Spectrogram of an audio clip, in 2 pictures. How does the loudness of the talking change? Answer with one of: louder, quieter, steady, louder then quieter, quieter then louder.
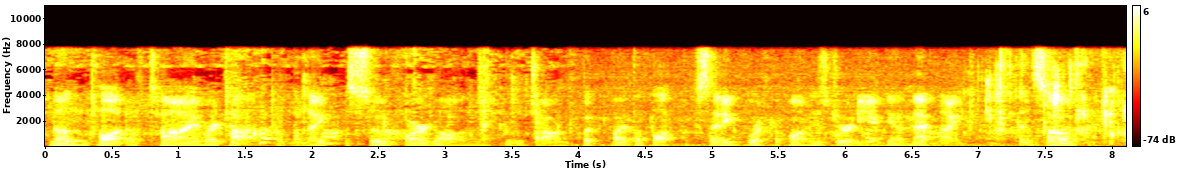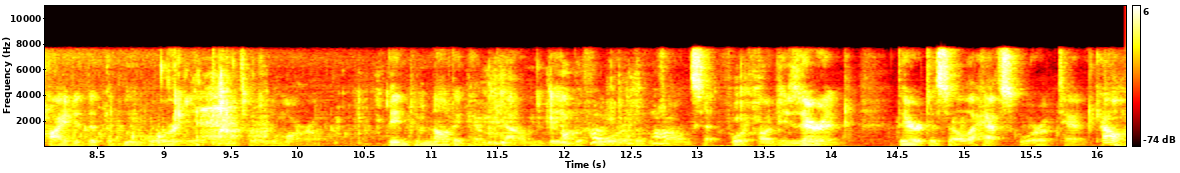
steady.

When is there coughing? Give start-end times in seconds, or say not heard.
1.4-2.8, 5.9-7.3, 11.9-12.8.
